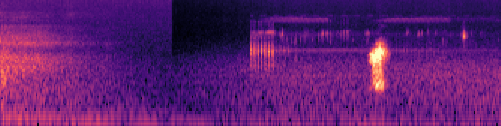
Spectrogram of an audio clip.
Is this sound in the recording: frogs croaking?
yes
